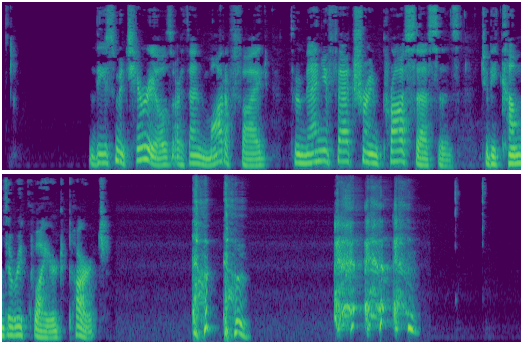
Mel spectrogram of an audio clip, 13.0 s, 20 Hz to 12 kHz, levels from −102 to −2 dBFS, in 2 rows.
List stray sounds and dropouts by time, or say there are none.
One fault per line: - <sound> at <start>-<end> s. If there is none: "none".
- cough at 8.8-9.6 s
- cough at 10.6-11.7 s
